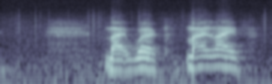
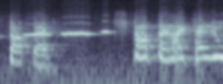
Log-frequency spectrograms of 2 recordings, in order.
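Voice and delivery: high, sharp cry to make it stop; angry outburst; 10 semitones higher than usual. Acted. Alan cries out at William's whistling, high and angry. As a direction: yell it, nerves jangled.

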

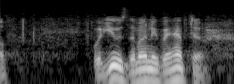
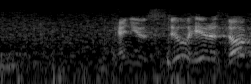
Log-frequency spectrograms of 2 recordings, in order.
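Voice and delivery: slow, very soft, high call over radio; far-off voice nearly lost; faint signal fading out; barely audible radio; 8 semitones higher, 12 dB quieter, much slower than usual. Acted. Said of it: "but only just".

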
